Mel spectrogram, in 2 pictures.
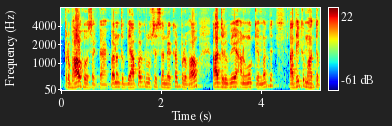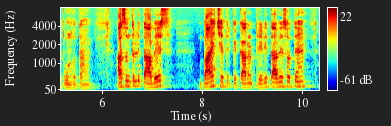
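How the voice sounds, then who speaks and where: Male science teacher, voice a little high, didactic exam-prep lecturing from notes with regular check-ins. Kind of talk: explanatory lecture read from notes.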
